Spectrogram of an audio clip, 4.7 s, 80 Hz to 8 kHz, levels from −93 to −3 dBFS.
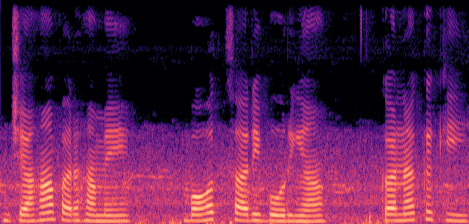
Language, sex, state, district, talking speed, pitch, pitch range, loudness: Hindi, female, Chandigarh, Chandigarh, 100 wpm, 215 Hz, 200-225 Hz, -17 LUFS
